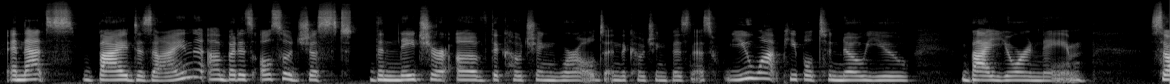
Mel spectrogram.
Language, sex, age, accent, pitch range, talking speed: English, female, 30-49, American, 195-230 Hz, 150 wpm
